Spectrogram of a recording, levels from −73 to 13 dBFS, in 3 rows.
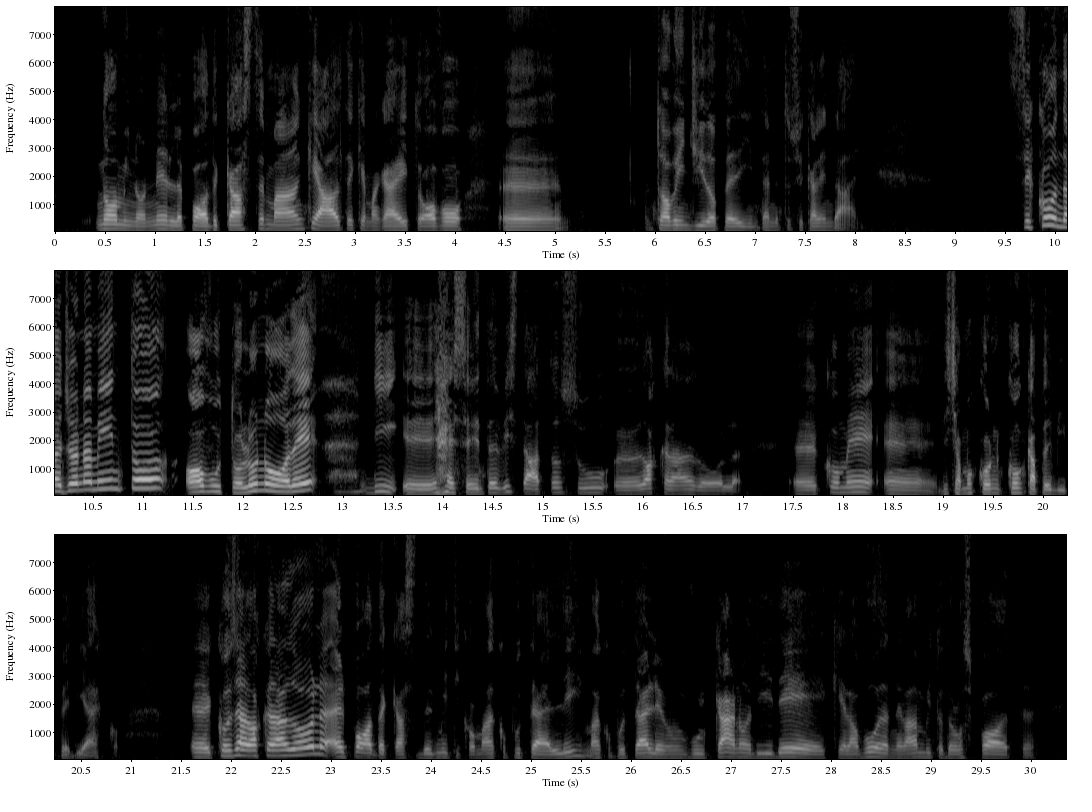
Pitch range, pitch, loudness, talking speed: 135-170 Hz, 150 Hz, -27 LUFS, 120 wpm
